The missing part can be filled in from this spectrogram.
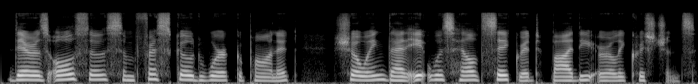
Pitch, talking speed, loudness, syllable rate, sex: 195 Hz, 155 wpm, -19 LUFS, 4.1 syllables/s, female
